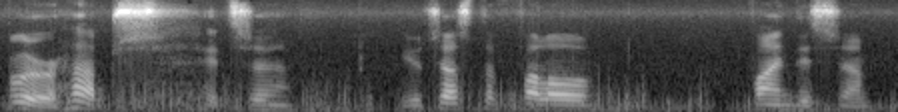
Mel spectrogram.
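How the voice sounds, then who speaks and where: A man who is not a native English speaker gives an informal outdoor lesson as a hunting instructor, explaining in a halting, hesitant way. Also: mid-range voice, steady tone, a little hiss or hum, rough recording. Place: outdoors in the countryside.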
